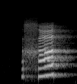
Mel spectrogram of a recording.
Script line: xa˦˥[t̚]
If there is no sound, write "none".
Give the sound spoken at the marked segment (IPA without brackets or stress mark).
t̚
